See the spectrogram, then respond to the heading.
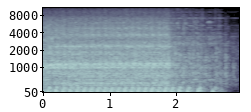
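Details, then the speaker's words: Riding mower with a 44-inch deck and a 3-gallon rear fuel tank, unused for a long time. Choke on, some throttle: steady starter cranking at about three turns a second with no firing, then winding down. Crank in bursts to get fuel to the carburetor. "So we'll give it a choke, give it some throttle, and hit the starter."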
